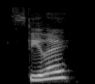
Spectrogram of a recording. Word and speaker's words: stele: S-T-E-L-E. – Wait, what? – S-T-E-L-E. – Stele? – Is it Stele?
